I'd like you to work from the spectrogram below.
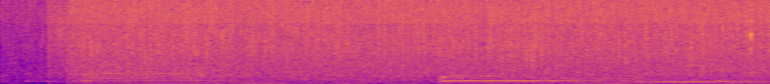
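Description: Pouring rain falls on a street as a steady, dense hiss that continues throughout. Faint sustained melodic tones sound above it, and a brighter line enters partway through.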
